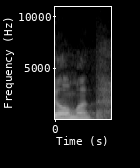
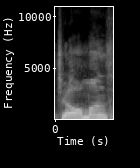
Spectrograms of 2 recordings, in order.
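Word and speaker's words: Gell-Mann: The reason a gel ke anybody know how to pronounce this name? No, I'll just going to say gelman.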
